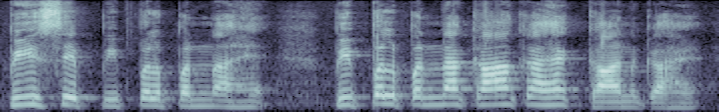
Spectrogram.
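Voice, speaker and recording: A man's voice: sits high, normal speed, a bit bright. A man teaching exam students through memory tricks, talking in a chatty way and often checking in with his listeners. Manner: chatty, repeats tag questions like "है ना".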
